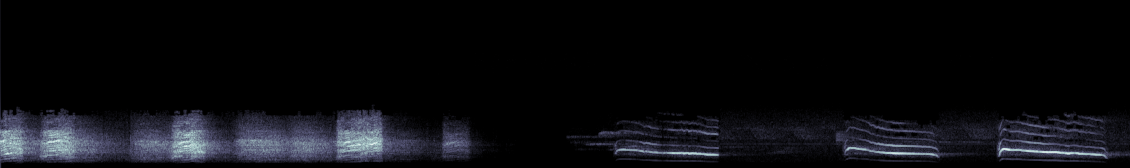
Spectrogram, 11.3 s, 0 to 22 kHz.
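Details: Eurasian jay recorded in the Wittlicher Tal, 2018, giving a fast series of four or five harsh screeches, then after a pause a set of clear, drawn-out, downslurred mewing whistles repeated about every two seconds.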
